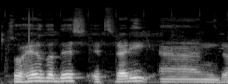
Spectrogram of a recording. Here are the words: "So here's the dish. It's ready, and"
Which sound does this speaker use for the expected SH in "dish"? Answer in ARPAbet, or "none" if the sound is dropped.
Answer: S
